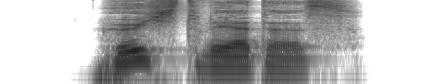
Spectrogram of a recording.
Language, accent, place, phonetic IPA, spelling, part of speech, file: German, Germany, Berlin, [ˈhøːçstˌveːɐ̯təs], Höchstwertes, noun, De-Höchstwertes.ogg
- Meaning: genitive singular of Höchstwert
